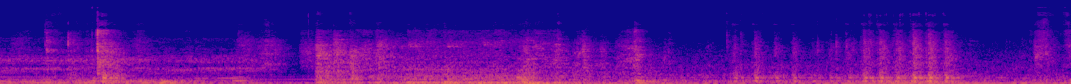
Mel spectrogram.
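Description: Schindler hydraulic elevator coming to a stop, its steady hum cutting off about three seconds in, then its car doors sliding open with a rattle and clicks.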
